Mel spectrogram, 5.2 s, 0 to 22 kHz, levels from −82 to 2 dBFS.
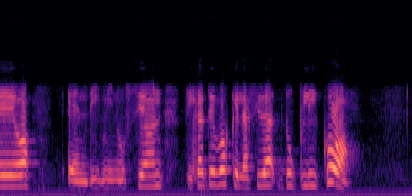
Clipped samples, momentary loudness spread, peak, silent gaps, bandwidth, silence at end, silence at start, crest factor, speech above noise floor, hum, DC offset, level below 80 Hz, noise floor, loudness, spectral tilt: under 0.1%; 15 LU; -10 dBFS; none; 16 kHz; 0.75 s; 0 s; 18 dB; 30 dB; none; under 0.1%; -58 dBFS; -56 dBFS; -26 LUFS; -4.5 dB/octave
